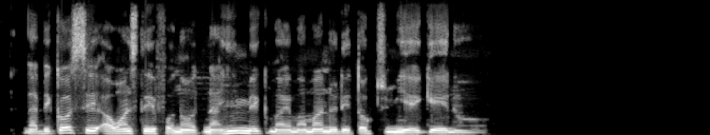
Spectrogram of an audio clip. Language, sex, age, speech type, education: Nigerian Pidgin, male, 15-29, spontaneous, tertiary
